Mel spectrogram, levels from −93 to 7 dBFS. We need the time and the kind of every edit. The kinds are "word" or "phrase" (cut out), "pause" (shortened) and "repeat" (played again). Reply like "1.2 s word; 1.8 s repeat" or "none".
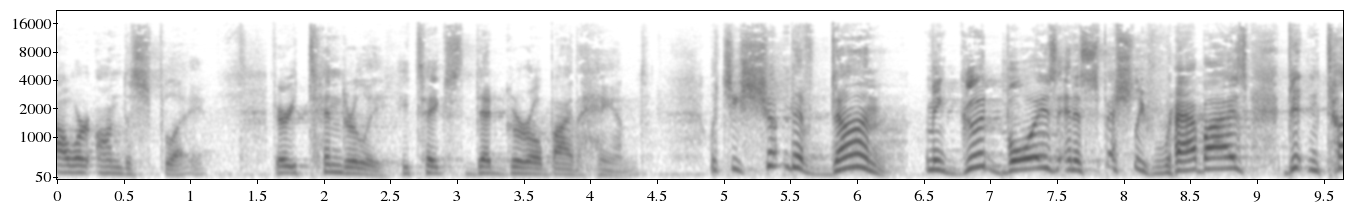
1.6 s pause; 3.0 s word; 6.4 s pause; 7.1 s word

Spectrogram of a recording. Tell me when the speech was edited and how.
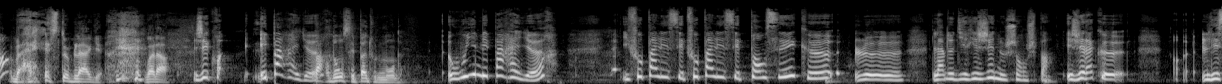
3.7 s phrase; 6.2 s word; 6.9 s repeat; 8.5 s pause; 9.4 s word; 10.6 s pause; 11.0 s word

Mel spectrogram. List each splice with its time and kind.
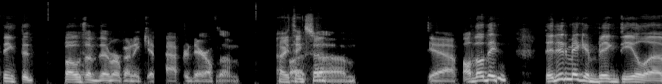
1.2 s word; 1.5 s word; 2.2 s word; 5.0 s word

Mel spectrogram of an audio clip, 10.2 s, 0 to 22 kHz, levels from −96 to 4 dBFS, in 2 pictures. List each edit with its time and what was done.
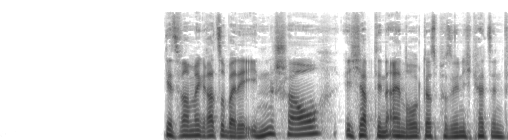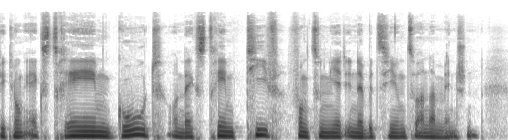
none

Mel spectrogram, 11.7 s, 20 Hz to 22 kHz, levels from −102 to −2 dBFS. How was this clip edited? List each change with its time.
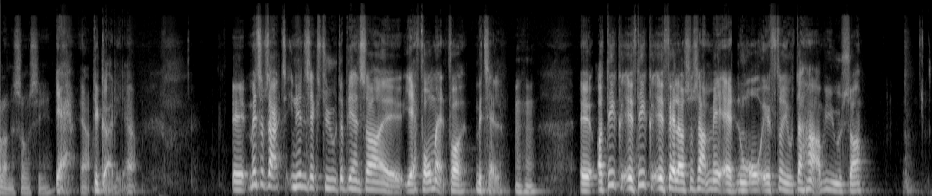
6.4 s pause; 7.9 s repeat

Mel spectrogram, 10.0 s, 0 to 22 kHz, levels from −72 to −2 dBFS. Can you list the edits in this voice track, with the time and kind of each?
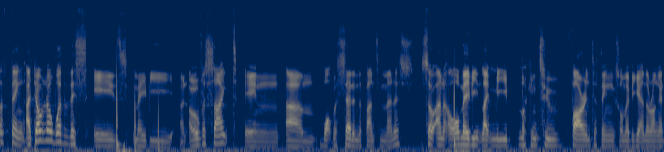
7.7 s pause; 8.4 s pause

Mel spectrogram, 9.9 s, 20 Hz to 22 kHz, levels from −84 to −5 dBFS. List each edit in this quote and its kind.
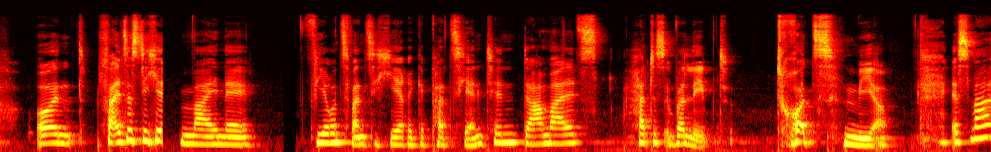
1.6 s word

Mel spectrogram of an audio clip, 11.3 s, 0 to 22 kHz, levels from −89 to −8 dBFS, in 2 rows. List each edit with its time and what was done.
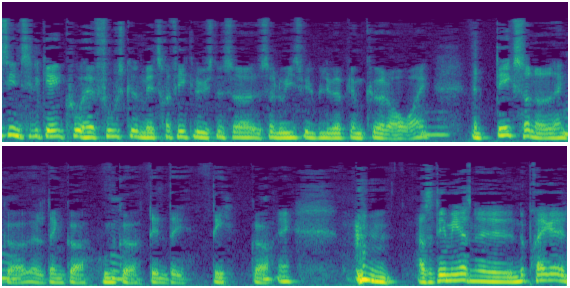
10.3 s word

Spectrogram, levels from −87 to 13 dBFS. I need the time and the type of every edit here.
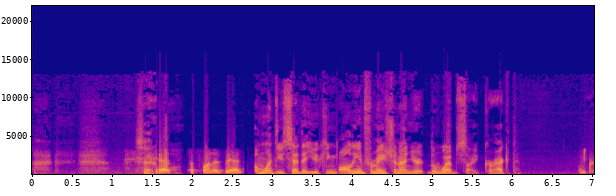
1.9 s word; 3.0 s word; 3.8 s word

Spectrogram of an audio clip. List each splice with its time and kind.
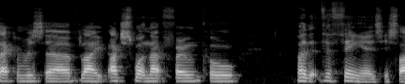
none

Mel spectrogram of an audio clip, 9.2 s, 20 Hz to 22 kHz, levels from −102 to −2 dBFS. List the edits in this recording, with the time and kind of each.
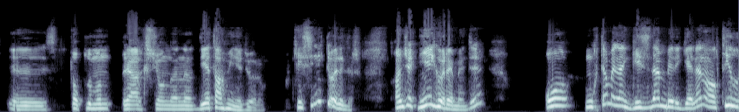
none

